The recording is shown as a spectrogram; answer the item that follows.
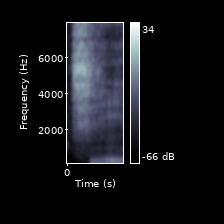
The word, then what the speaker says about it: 吉: Although it's 吉, not 橘, but we sort of... You mispronounce it a few times, you get that.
